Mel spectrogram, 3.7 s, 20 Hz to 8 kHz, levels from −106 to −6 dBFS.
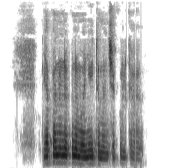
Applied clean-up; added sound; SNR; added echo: none; none; none; none.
